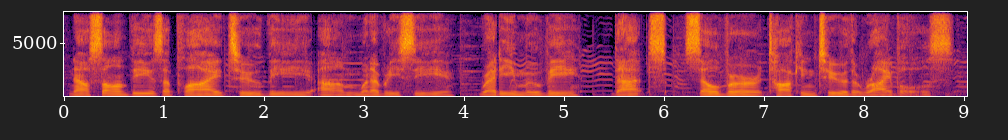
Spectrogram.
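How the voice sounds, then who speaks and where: Male tutorial host, fairly deep voice, casual and instructional delivery, faint music underneath. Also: takes it slowly. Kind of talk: step-by-step software tutorial narration.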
